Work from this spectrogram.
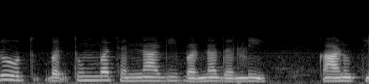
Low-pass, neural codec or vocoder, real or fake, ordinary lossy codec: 3.6 kHz; none; real; none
